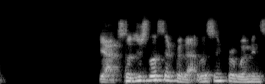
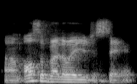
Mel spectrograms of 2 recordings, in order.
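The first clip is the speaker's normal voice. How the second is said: normal talking voice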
